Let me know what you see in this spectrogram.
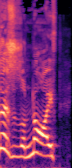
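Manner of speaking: approximate, attempted Australian accent. Speaker demonstrating the only accent they can do, Crocodile Dundee Australian accent. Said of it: "that's as close as I can get to an Australian accent".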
